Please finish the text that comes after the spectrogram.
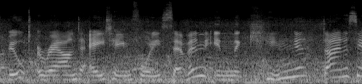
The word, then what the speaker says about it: Qing: around 1847 in the King Dynasty I'm not sure if that's how you pronounce it it's q i n g oh Ching Dynasty um and it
